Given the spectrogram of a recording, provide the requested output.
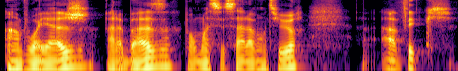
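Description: A man's voice: low voice, takes it slowly, a little mellow, faint music behind. A young man from Belgium with a Brussels accent, speaking casually in an interview, hesitant with many fillers and restarts. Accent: Brussels French. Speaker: interviewee, motorcycle traveler.

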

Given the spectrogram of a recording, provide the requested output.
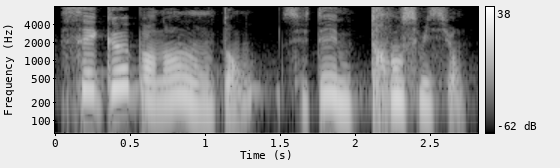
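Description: A woman's voice: a little high, lively intonation, unhurried, vocal fry, a little mellow. A woman hosting an interview, probing her guests with long, built-up questions.

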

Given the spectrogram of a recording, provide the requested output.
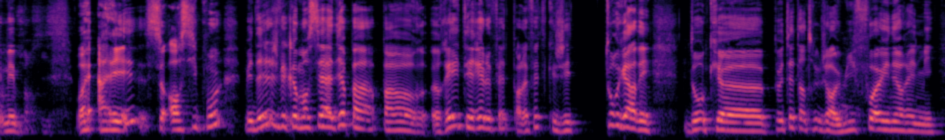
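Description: Man, slightly high voice, blunt and crude, laughs a lot, casual panel chat. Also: fairly bright tone. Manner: laughs often.

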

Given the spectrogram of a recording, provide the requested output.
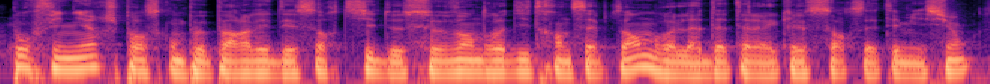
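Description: A young man co-hosting a radio music show, talking through new rap releases in a relaxed, conversational way. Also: sits low, brisk. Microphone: studio microphone.

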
